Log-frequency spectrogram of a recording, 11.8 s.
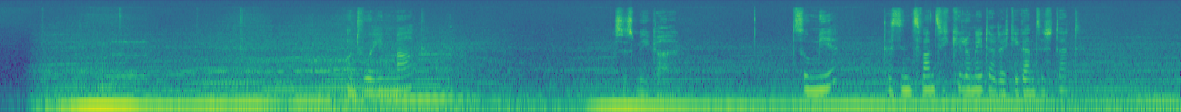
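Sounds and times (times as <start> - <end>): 
car engine revving as car drives off: 0.0 - 11.7
speech: 8.0 - 10.9.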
